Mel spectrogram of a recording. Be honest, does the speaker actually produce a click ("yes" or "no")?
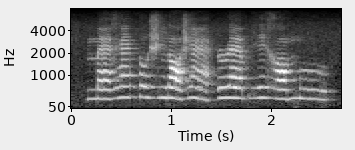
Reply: no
